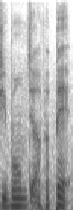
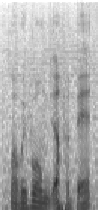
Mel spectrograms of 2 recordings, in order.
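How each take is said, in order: First: Higher-pitched disbelieving question; incredulous echo. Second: Said in the usual way. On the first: Retold or imitated. Vet questioning the dog's owners, incredulous. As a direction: repeat it back in mock disbelief.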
